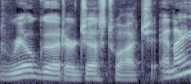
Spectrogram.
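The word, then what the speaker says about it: Reelgood: One is called Real Good. It's REEL, spelled like the film reel.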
